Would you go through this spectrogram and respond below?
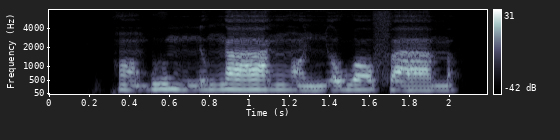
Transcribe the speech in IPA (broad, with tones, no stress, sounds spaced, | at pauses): k ɔ̃˨ ɓ u˦˨ m n u˧ ŋ aː˧ ŋ ɔ̃˨ ɲ ɔ˦ w ɔ˦ f aː˧ m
